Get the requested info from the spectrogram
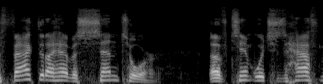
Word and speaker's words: centaur: You don't separate the syllables. Okay. Centaur.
